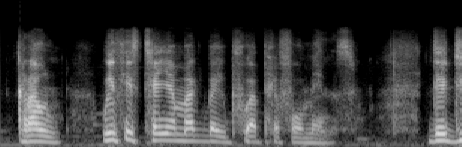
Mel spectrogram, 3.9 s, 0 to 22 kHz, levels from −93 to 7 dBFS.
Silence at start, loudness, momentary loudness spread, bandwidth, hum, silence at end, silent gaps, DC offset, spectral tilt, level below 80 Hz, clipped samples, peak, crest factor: 0.15 s; -18 LUFS; 20 LU; 9.8 kHz; none; 0 s; none; under 0.1%; -4.5 dB/octave; -54 dBFS; under 0.1%; 0 dBFS; 18 dB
